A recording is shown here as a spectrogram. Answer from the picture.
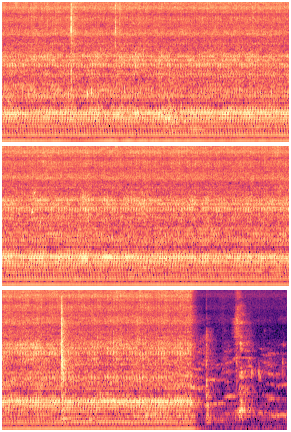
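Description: Breville Oracle espresso machine's pump running a blank double shot through the group head into the cup: a steady buzzing hum that cuts off suddenly near the end as the shot finishes. The blank shot warms up the machine, the handle and the cup.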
